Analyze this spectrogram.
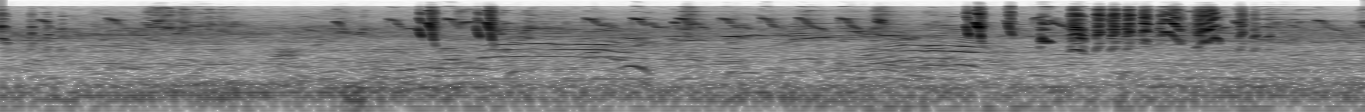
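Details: Caged Oriental magpie-robin from Kendal Rejo, Petarukan, Pemalang, Central Java, Indonesia, singing in the sparrow-like gereja style: faint slurred whistles give way to bursts of sharp, rapid chirps late on, over a low background rumble.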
